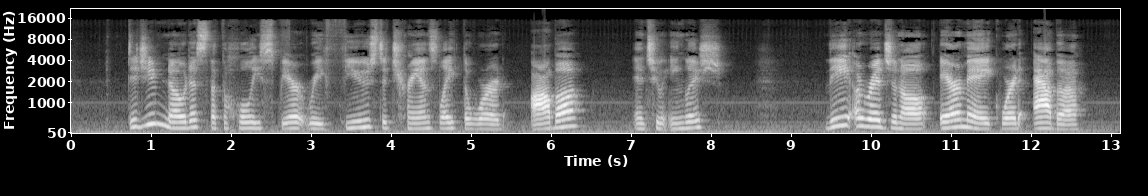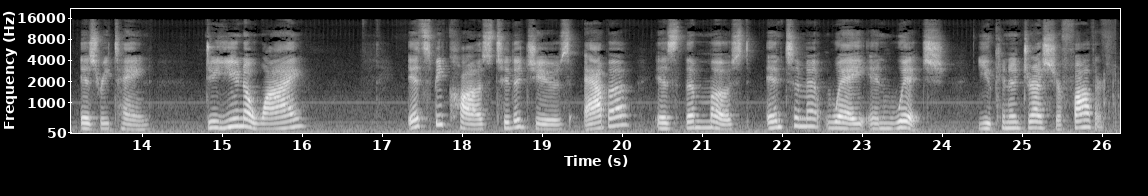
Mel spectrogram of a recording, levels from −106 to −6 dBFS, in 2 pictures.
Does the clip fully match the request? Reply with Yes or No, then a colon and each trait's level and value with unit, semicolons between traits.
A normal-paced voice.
No: slow, 100 wpm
